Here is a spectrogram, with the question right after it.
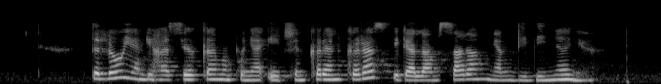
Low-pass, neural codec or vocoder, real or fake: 7.2 kHz; codec, 16 kHz, 2 kbps, X-Codec, HuBERT features, trained on general audio; fake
